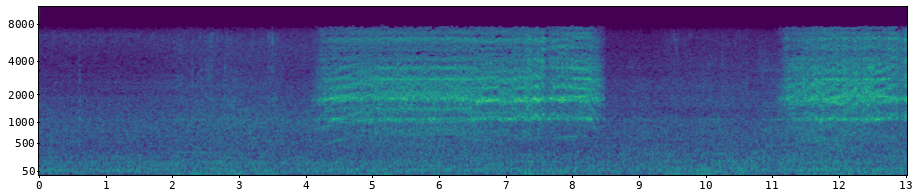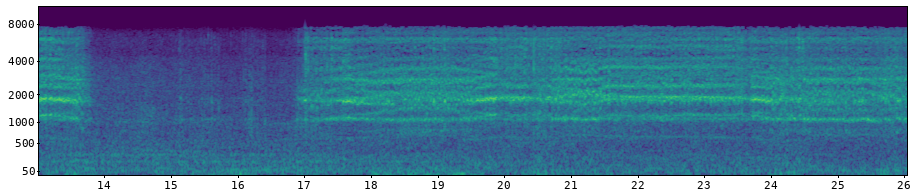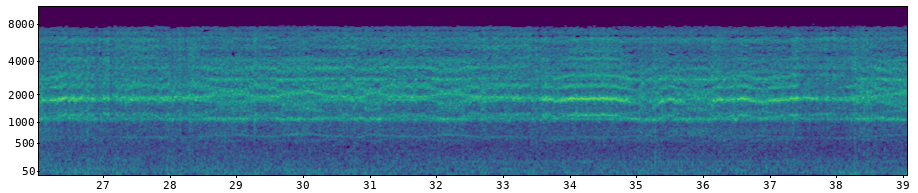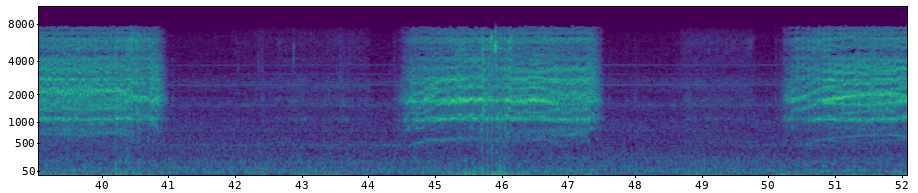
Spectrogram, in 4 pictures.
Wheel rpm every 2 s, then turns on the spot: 10, 20, 120, 160, 40, 60, 140, 10, 70, 160, 160, 160, 150, 160, 160, 160, 160, 160, 160, 160, 70, 20, 90, 120, 10, 110.
8-10 14-16 42-44 48-50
